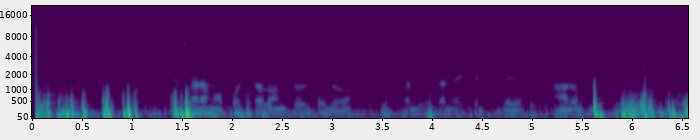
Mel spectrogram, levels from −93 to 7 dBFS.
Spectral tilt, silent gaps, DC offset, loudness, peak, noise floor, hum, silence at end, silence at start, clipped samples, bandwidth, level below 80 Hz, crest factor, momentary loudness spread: -13 dB/octave; none; under 0.1%; -40 LUFS; -16 dBFS; -72 dBFS; none; 0 s; 0.05 s; under 0.1%; 2.5 kHz; -50 dBFS; 26 dB; 24 LU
